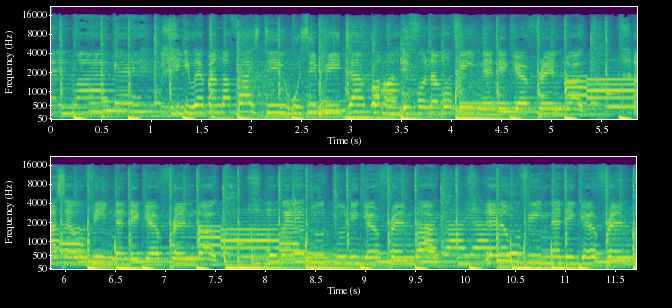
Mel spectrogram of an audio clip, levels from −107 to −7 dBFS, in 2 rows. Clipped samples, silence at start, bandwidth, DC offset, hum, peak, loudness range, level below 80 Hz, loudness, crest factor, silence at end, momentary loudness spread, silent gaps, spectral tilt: under 0.1%; 0 s; 17 kHz; under 0.1%; none; -2 dBFS; 1 LU; -16 dBFS; -14 LUFS; 12 dB; 0 s; 3 LU; none; -4.5 dB/octave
